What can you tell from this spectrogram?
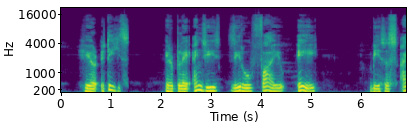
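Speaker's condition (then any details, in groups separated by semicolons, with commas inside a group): No condition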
